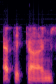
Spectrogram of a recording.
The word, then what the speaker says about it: Epoch Times: Well, both of them are actually correct. If you, American way is, you know, usually called Epic Times.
